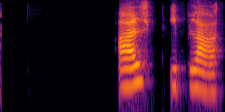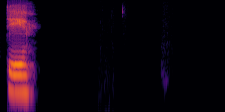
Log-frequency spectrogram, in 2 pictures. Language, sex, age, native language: Icelandic, female, 10, Icelandic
